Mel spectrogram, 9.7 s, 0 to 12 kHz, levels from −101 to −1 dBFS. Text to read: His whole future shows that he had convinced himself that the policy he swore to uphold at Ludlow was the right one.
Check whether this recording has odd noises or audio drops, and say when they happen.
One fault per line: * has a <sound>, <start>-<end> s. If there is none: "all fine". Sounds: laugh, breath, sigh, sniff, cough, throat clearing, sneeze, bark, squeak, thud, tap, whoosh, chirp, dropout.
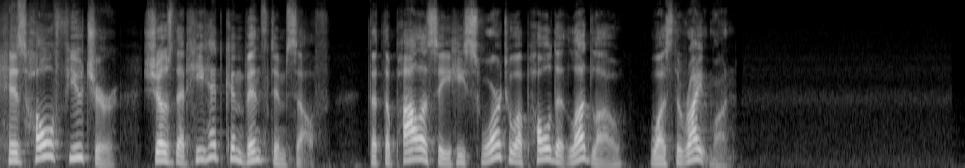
all fine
